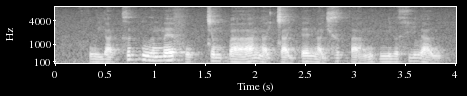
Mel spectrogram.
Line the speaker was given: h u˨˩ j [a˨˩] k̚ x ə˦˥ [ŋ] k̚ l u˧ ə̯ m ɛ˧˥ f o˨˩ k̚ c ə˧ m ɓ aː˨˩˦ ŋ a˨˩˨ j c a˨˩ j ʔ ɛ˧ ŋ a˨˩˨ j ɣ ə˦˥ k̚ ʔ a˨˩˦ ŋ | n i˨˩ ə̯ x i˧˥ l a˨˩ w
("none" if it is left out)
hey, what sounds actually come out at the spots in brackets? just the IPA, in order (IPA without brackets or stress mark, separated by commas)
a˨˩, none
